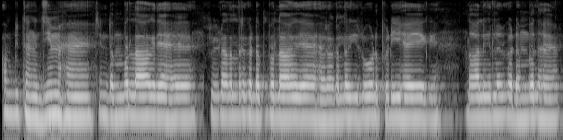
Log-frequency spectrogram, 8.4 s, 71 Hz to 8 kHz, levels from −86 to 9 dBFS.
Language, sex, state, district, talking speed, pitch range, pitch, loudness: Marwari, male, Rajasthan, Nagaur, 185 wpm, 150-155 Hz, 150 Hz, -16 LUFS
